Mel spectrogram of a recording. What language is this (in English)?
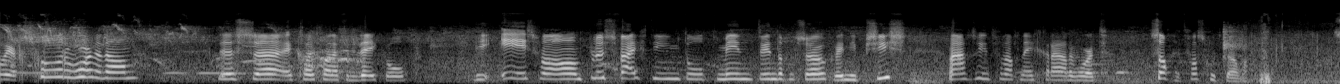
Dutch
